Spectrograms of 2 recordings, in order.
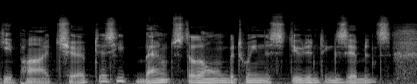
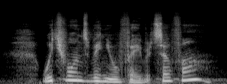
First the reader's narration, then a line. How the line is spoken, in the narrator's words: Pinky asked excitedly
